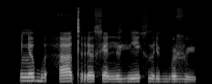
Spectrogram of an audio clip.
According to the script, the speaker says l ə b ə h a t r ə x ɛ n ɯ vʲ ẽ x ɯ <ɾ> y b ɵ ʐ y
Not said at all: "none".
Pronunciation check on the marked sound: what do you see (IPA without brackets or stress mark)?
ɾ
